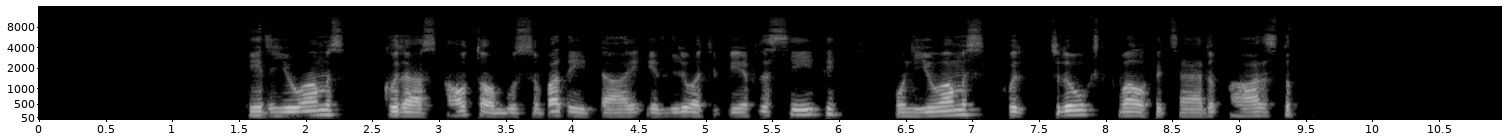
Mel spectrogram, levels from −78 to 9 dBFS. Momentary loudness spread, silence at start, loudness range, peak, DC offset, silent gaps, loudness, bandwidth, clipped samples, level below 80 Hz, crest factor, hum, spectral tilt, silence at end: 9 LU; 1.6 s; 3 LU; -4 dBFS; under 0.1%; 2.32-2.59 s, 2.99-3.04 s, 6.29-6.41 s, 7.10-7.21 s, 7.44-7.58 s; -23 LUFS; 11 kHz; under 0.1%; -70 dBFS; 20 dB; none; -7 dB/octave; 1.55 s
